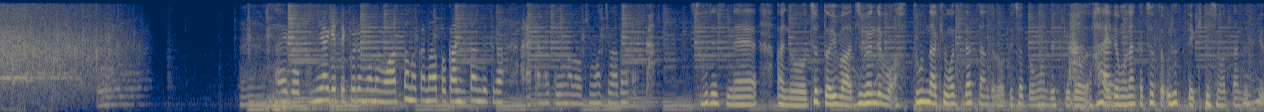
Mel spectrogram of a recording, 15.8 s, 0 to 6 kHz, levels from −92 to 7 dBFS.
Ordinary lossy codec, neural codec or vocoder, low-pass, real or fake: none; none; 5.4 kHz; real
